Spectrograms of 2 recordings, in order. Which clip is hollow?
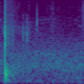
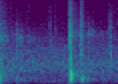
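The second.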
